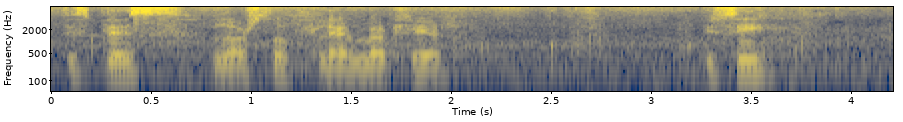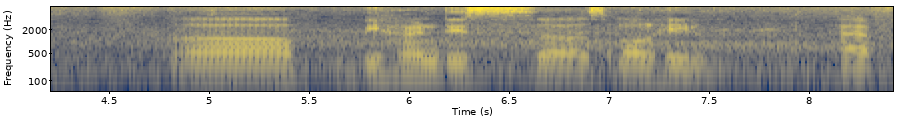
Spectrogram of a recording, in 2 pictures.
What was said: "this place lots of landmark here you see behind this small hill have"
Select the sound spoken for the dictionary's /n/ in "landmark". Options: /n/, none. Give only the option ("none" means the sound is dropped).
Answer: none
